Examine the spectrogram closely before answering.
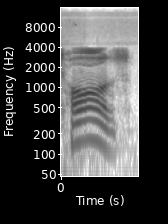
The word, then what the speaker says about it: Hawes: Do you know my surname is Hawes, as in like a hawthorn.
